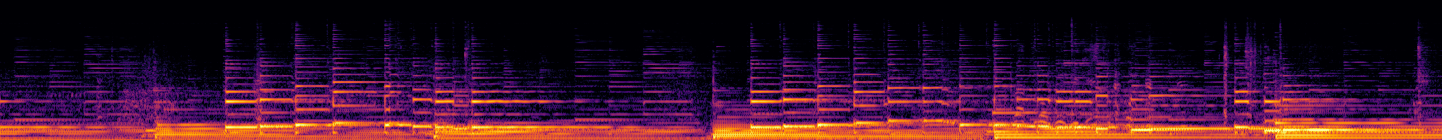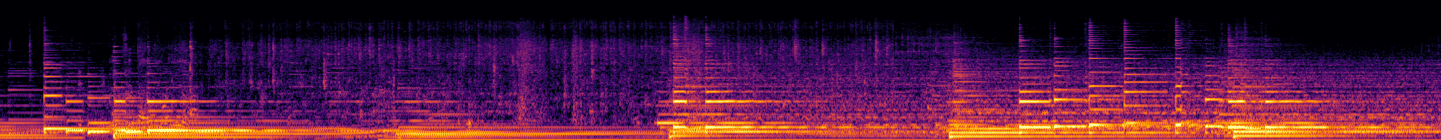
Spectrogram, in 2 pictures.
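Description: Instrumental background music: plucked string notes over held bass notes that change every couple of seconds.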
